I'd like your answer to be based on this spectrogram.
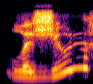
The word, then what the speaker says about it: Lejeune: Um, there was a case of water contamination, particularly TCE, um, and this was present at Camp Lejeune, I think I'm pronouncing it correctly, that's, that's um, right.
